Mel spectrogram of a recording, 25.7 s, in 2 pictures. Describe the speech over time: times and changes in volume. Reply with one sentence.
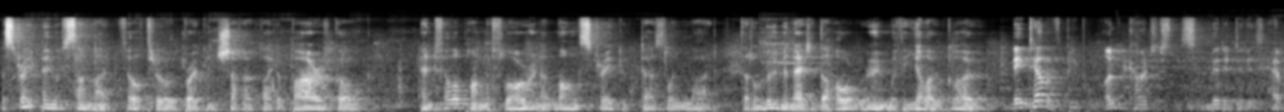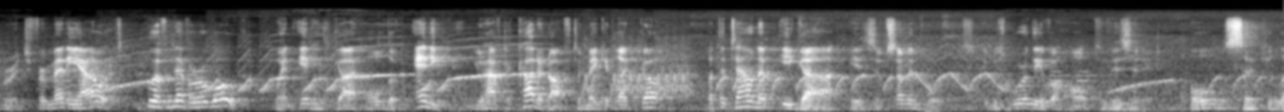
You can hear the talking from 0.0 to 25.6 s, at a steady volume.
